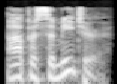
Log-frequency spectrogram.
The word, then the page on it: opisometer: British English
